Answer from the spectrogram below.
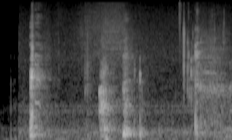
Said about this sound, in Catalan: gairebé explota intentant aguantar-se la tos.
